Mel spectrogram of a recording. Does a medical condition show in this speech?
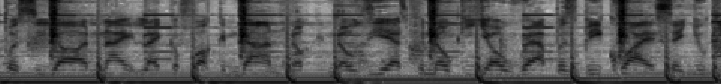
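No.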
